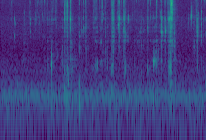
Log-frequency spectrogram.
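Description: A man slurps and chews noodles noisily close by.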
